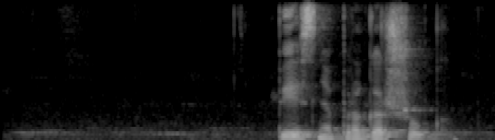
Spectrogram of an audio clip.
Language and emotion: Russian, neutral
